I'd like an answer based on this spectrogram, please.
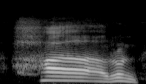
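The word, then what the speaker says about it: حارٌّ: Harun. Because the shadda is on ra. So you got to pronounce it properly.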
